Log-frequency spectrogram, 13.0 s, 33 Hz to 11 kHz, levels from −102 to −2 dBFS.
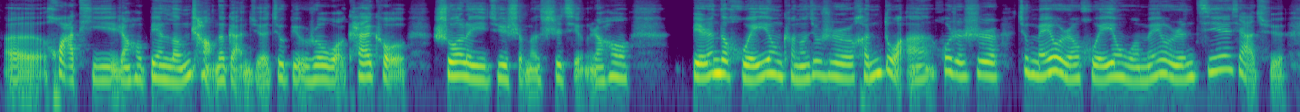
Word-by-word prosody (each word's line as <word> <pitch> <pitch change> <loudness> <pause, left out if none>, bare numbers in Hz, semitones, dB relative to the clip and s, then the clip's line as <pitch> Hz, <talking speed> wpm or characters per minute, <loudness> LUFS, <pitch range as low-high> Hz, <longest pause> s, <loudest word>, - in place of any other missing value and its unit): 呃， - - -3
话 - - 0
题 175 -1 -5
然 165 0 0
后 185 0 -4
变 190 -4 0
冷 170 +6 +1
场 - - 0
的 180 - +1
感 270 - -4
觉。 270 - -5
就 205 - -2
比 185 - -4
如 175 - -3
说 185 0 +2
我 170 - 0
开 210 -1 +1
口 - - -1 0.2
说 220 -1 +4
了 200 - +4
一 180 -1 +2
句 185 +2 0
什 180 - -5
么 - - -4
事 195 +2 -4
情， 265 - -7
然 170 - -3
后 200 0 -2 0.6
别 205 -2 +5
人 240 +5 +6
的 245 -2 +7
回 190 -4 +3
应 240 -1 +3
可 215 - -6
能 180 0 0
就 235 +2 -2
是 210 -3 0
很 215 +7 +1
短， - - -2
或 275 -1 0
者 220 -3 0
是 220 -1 0 0.2
就 270 -4 -3
没 225 +1 +1
有 275 -1 +7
人 190 -2 +1
回 185 -1 0
应 210 +1 +3
我， 170 - -3
没 180 +6 -3
有 245 -3 +1
人 190 +2 +1
接 280 +7 -2
下 290 -3 -4
去。 - - -10
210 Hz, 255 characters per minute, -22 LUFS, 185-230 Hz, 0.6 s, 的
